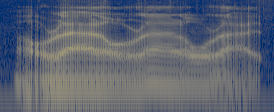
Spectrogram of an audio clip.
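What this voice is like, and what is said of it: Matthew McConaughey impression. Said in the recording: “doing an impersonation of Matthew McConaughey”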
